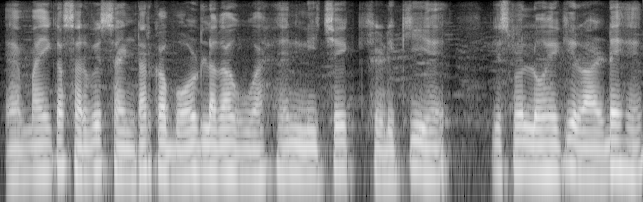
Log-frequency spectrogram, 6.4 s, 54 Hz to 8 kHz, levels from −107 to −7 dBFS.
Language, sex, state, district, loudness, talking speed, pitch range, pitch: Hindi, male, Bihar, Begusarai, -25 LUFS, 160 wpm, 105-115 Hz, 110 Hz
